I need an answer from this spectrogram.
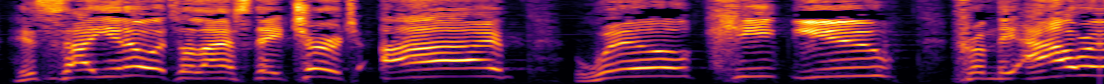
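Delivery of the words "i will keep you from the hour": slow, raised proclamation; solemn emphatic promise. Acted. Preacher voicing God's promise to the church, slow and emphatic. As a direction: proclaim it with long, weighty words.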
